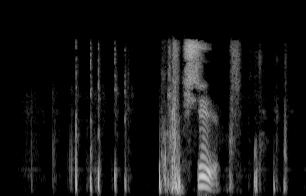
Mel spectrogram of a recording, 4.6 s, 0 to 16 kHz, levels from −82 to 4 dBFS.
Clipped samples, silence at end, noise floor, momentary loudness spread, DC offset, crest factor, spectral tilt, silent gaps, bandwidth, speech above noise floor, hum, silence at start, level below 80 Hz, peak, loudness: under 0.1%; 0.3 s; -63 dBFS; 24 LU; under 0.1%; 22 dB; -3 dB/octave; none; 8 kHz; 40 dB; none; 1.1 s; -60 dBFS; -4 dBFS; -22 LUFS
